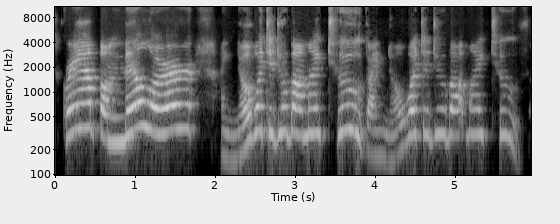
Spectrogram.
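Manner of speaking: high, loud, happy holler; excited kid yelling to grandpa; hollered real happy. Acted. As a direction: shout it out thrilled to have the answer. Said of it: "I hollered real happy".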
